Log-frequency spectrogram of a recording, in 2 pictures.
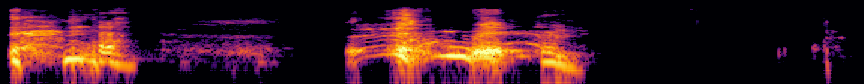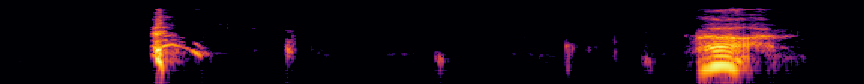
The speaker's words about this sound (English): I'm going to cough.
